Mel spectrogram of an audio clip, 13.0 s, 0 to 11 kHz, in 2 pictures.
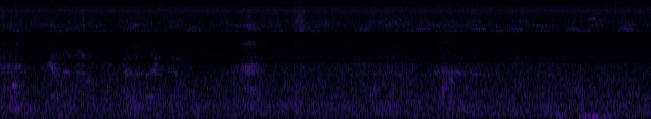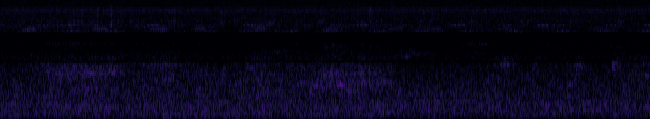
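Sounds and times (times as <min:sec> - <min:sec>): background hiss: 0:00.0 - 0:13.0
crickets chirring: 0:00.0 - 0:13.0.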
